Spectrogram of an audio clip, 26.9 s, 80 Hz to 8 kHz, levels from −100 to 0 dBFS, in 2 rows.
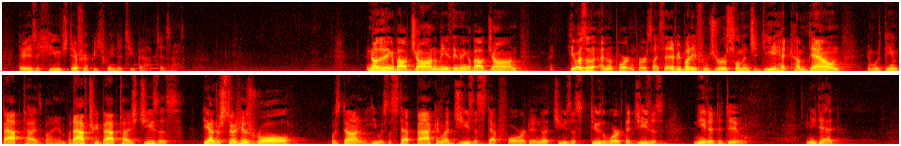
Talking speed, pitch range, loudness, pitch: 165 wpm, 110-145 Hz, -29 LUFS, 130 Hz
